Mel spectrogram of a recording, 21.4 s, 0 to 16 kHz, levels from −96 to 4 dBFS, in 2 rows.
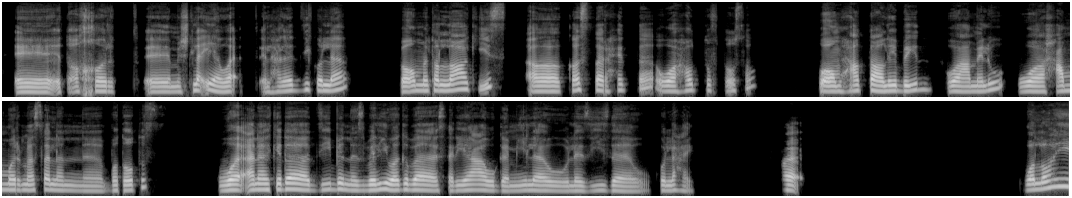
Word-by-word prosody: آآ 140 Hz, -1 st, +1 dB
اتأخرت، 160 Hz, 0 st, -2 dB, 0.3 s
آآ 150 Hz, 0 st, 0 dB
مش 155 Hz, +4 st, -6 dB
لاقية 190 Hz, -3 st, +2 dB
وقت. 155 Hz, +1 st, 0 dB, 0.2 s
الحاجات 155 Hz, +5 st, -3 dB
دي 210 Hz, +4 st, -8 dB
كلّها. 190 Hz, +6 st, 0 dB, 0.5 s
باقوم 165 Hz, +4 st, +4 dB
مطلعة 185 Hz, +4 st, +3 dB
كيس، 295 Hz, +8 st, -7 dB, 0.2 s
آآ 160 Hz, 0 st, +4 dB
أكسر 185 Hz, +2 st, -1 dB
حِتّة، 190 Hz, +2 st, -6 dB
وأحطه 175 Hz, +3 st, -1 dB
في -, -, -25 dB
طاسة، 270 Hz, -, -8 dB, 0.7 s
وأُقوم 160 Hz, 0 st, +5 dB
حاطّة 180 Hz, +2 st, +2 dB
عليه 170 Hz, +2 st, +4 dB
بيض، 195 Hz, +5 st, -2 dB, 0.2 s
واعمله، 160 Hz, +7 st, +1 dB, 0.2 s
واحمر 165 Hz, +2 st, +1 dB
مثلًا 165 Hz, -4 st, -3 dB
بطاطس. 160 Hz, -, -4 dB, 0.6 s
وأنا 170 Hz, +3 st, +5 dB
كده 185 Hz, -1 st, +4 dB
دي 175 Hz, +3 st, -5 dB
بالنسبة 170 Hz, -3 st, +1 dB
لي 185 Hz, +2 st, +3 dB
وجبة 170 Hz, -2 st, +4 dB
سريعة، 165 Hz, +2 st, 0 dB
وجميلة، 155 Hz, +1 st, -1 dB
ولذيذة، 145 Hz, 0 st, -3 dB
وكلّ 155 Hz, +3 st, -5 dB
حاجة. 155 Hz, -3 st, -11 dB, 0.9 s
ف -, -, 0 dB, 2.4 s
والله 200 Hz, +8 st, +3 dB
165 Hz, 110 wpm, -24 LUFS, 155-180 Hz, 2.4 s, وأُقوم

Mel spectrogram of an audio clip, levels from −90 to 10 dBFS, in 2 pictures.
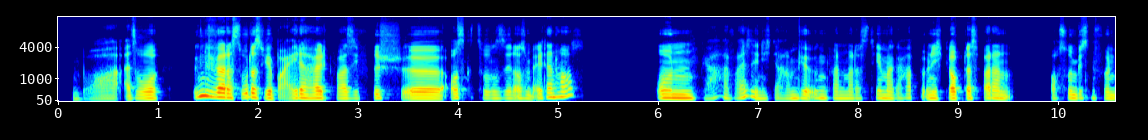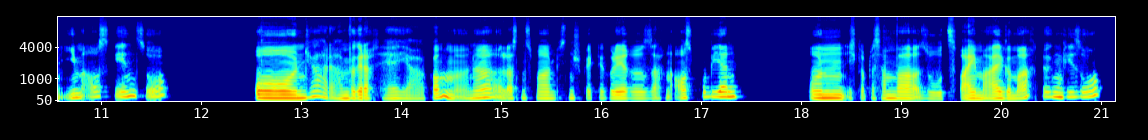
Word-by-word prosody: Boah, 65 Hz, -, -14 dB
also, 140 Hz, +3 st, -1 dB, 0.3 s
irgendwie 240 Hz, 0 st, +8 dB
war 195 Hz, -1 st, +11 dB
das 170 Hz, -3 st, +3 dB
so, 175 Hz, -, -2 dB
dass 185 Hz, -1 st, +2 dB
wir 150 Hz, -1 st, +3 dB
beide 155 Hz, +1 st, 0 dB
halt 155 Hz, 0 st, +3 dB
quasi 145 Hz, -1 st, -4 dB
frisch, 160 Hz, 0 st, -7 dB
äh, 140 Hz, -1 st, +3 dB
ausgezogen 165 Hz, -4 st, -7 dB
sind 145 Hz, 0 st, -8 dB
ausm 145 Hz, -2 st, -5 dB
Elternhaus. 195 Hz, -, -2 dB, 0.7 s
Und 160 Hz, -1 st, +4 dB
ja, 140 Hz, +5 st, -17 dB
weiß 185 Hz, +10 st, -6 dB
ich 220 Hz, -, -4 dB
nicht, 140 Hz, +1 st, -12 dB
da -, -, -15 dB
haben 145 Hz, +2 st, -6 dB
wir 150 Hz, -, -2 dB
irgendwann 150 Hz, -1 st, -7 dB
mal 145 Hz, 0 st, -6 dB
das 145 Hz, 0 st, -15 dB
Thema 150 Hz, +1 st, -4 dB
gehabt 160 Hz, +3 st, -12 dB
und 145 Hz, -, -3 dB
ich 145 Hz, 0 st, -3 dB
glaube, 145 Hz, 0 st, +3 dB
das 150 Hz, 0 st, -3 dB
war -, -, 0 dB
dann 155 Hz, -2 st, -2 dB, 0.4 s
auch 140 Hz, -, -14 dB
so 155 Hz, -, -10 dB
'n -, -, 0 dB
bisschen 150 Hz, +1 st, -12 dB
von 140 Hz, -1 st, -6 dB
ihm 175 Hz, +3 st, -4 dB
ausgehend 215 Hz, +3 st, -4 dB
so. 280 Hz, +3 st, -7 dB, 0.8 s
Und 150 Hz, 0 st, +8 dB
ja, 220 Hz, 0 st, -3 dB
da -, -, -9 dB
haben 140 Hz, 0 st, -1 dB
wir 145 Hz, -, -2 dB
gedacht: 145 Hz, 0 st, +1 dB
„Hä 140 Hz, 0 st, -7 dB
ja, 140 Hz, -1 st, -10 dB
komm, 205 Hz, +7 st, +2 dB, 0.2 s
ne? 180 Hz, +6 st, 0 dB
Lass 150 Hz, -, -6 dB
uns 150 Hz, 0 st, -16 dB
mal 145 Hz, 0 st, -2 dB
'n 145 Hz, -, -6 dB
bisschen 150 Hz, +1 st, -14 dB
spektakuläre 145 Hz, -1 st, -4 dB
Sachen 140 Hz, -, -12 dB
ausprobieren.” 210 Hz, +6 st, 0 dB, 0.7 s
Und 155 Hz, 0 st, +5 dB
ich -, -, -17 dB
glaube, -, -, -15 dB
das 150 Hz, -1 st, -16 dB
haben 150 Hz, 0 st, -1 dB
wir 140 Hz, -1 st, 0 dB
so 130 Hz, -2 st, -10 dB
2 135 Hz, +1 st, -1 dB
Mal 145 Hz, +2 st, 0 dB
gemacht 135 Hz, -1 st, -3 dB
irgendwie 205 Hz, 0 st, -1 dB
so. 215 Hz, +7 st, -4 dB
150 Hz, 210 wpm, -23 LUFS, 145-170 Hz, 0.8 s, war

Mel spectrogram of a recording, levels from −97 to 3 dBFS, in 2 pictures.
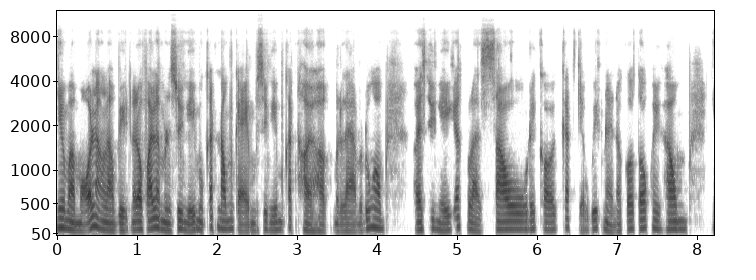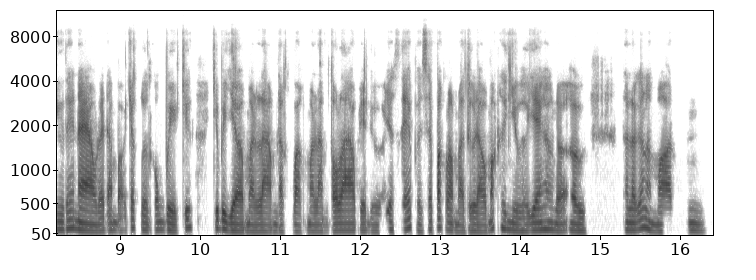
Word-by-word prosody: nhưng 140 Hz, -1 st, +4 dB
mà 115 Hz, -3 st, +6 dB
mỗi 95 Hz, -2 st, +5 dB
lần 115 Hz, -, +4 dB
làm 100 Hz, -2 st, +3 dB
việc 100 Hz, -1 st, -1 dB
là -, -, +2 dB
đâu 115 Hz, -, +8 dB
phải 120 Hz, +3 st, +6 dB
là 140 Hz, -, +5 dB
mình 105 Hz, -3 st, 0 dB
suy 125 Hz, +5 st, +2 dB
nghĩ 100 Hz, -1 st, 0 dB
một 115 Hz, -2 st, -2 dB
cách 145 Hz, -, 0 dB
nông 120 Hz, -1 st, +3 dB
cạn, 95 Hz, -6 st, +1 dB
mình 100 Hz, -, -8 dB
suy 120 Hz, +4 st, -2 dB
nghĩ 105 Hz, 0 st, -3 dB
một 115 Hz, -, -6 dB
cách -, -, -1 dB
hời -, -, +2 dB
hợt -, -, +1 dB
mình -, -, -5 dB
làm 95 Hz, -1 st, 0 dB
được, 95 Hz, -, -7 dB
đúng 130 Hz, -, 0 dB
hông? 135 Hz, -3 st, +2 dB, 0.4 s
Phải 110 Hz, -, +4 dB
suy 125 Hz, +3 st, -5 dB
nghĩ 100 Hz, -2 st, -1 dB
rất 145 Hz, -3 st, -2 dB
là 100 Hz, -4 st, 0 dB
sâu 115 Hz, +3 st, +3 dB
để 120 Hz, -, -2 dB
coi 115 Hz, -1 st, 0 dB
cách 135 Hz, -, -2 dB
giải -, -, -6 dB
quyết 125 Hz, -, -1 dB
này 105 Hz, -6 st, -3 dB
nó 95 Hz, -, -6 dB
có 120 Hz, +4 st, 0 dB
tốt 130 Hz, +1 st, +2 dB
hay 125 Hz, -2 st, -3 dB
không? 115 Hz, +1 st, +2 dB, 0.3 s
Như 115 Hz, -1 st, -3 dB
thế 130 Hz, +3 st, -1 dB
nào 100 Hz, -5 st, +5 dB
để 95 Hz, -, 0 dB
đảm 105 Hz, +1 st, -3 dB
bảo -, -, -3 dB
chất -, -, -4 dB
lượng 105 Hz, -2 st, -2 dB
công 110 Hz, 0 st, -4 dB
việc 105 Hz, -4 st, +1 dB
chứ, 135 Hz, -, -1 dB, 0.3 s
chứ 130 Hz, -, 0 dB
bây 120 Hz, -3 st, +2 dB
giờ 95 Hz, -2 st, +4 dB
mà 95 Hz, -1 st, -1 dB
làm 90 Hz, 0 st, -1 dB
lặt -, -, -4 dB
vặt 90 Hz, -2 st, -2 dB
mà 90 Hz, -, -2 dB
làm 90 Hz, 0 st, -4 dB
tào 95 Hz, +2 st, +2 dB
lao 100 Hz, 0 st, +3 dB
rồ 95 Hz, -, 0 dB
gửi 90 Hz, -1 st, -8 dB
cho -, -, 0 dB
sếp -, -, +1 dB
rồi -, -, -8 dB
sếp -, -, -5 dB
bắt -, -, +1 dB
làm -, -, +1 dB
lại -, -, -2 dB
từ -, -, -1 dB
đầu 90 Hz, -1 st, +1 dB
mất -, -, 0 dB
thêm 120 Hz, -, -3 dB
nhiều 100 Hz, -3 st, -2 dB
thời 95 Hz, 0 st, -4 dB
gian 105 Hz, +1 st, +3 dB
hơn 115 Hz, -2 st, -2 dB
nữa, 95 Hz, -, 0 dB
ừ, 95 Hz, -1 st, +2 dB, 0.5 s
thành 110 Hz, -, -1 dB
ra 105 Hz, -, +3 dB
rất 130 Hz, -, 0 dB
là 135 Hz, -, 0 dB
mệt, 90 Hz, -2 st, 0 dB, 0.2 s
ừm. 100 Hz, -2 st, -6 dB
105 Hz, 340 wpm, -27 LUFS, 95-120 Hz, 0.5 s, đâu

